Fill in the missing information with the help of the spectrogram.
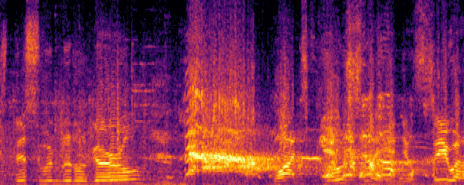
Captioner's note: Liz screaming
